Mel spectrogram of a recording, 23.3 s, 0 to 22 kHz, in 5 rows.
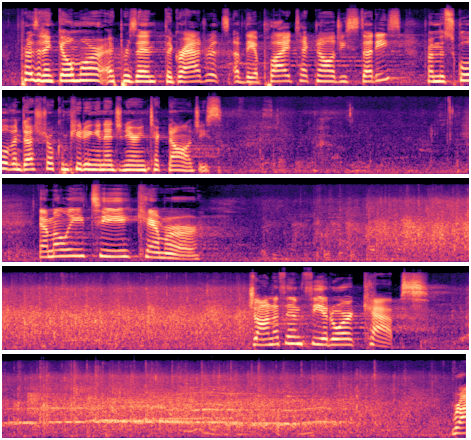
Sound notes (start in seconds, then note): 12.3 audience clapping; 18.4 audience clapping and cheering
